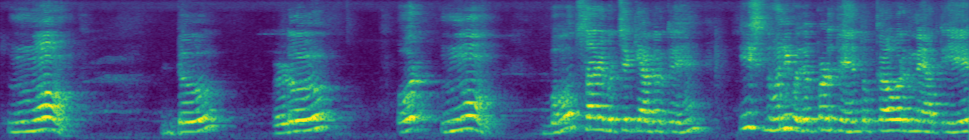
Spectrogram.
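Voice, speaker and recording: A man teaching children, carefully pronouncing and repeating single sounds in a slow, deliberate classroom manner. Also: very high-pitched. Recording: echoey room, voice from a distance.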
